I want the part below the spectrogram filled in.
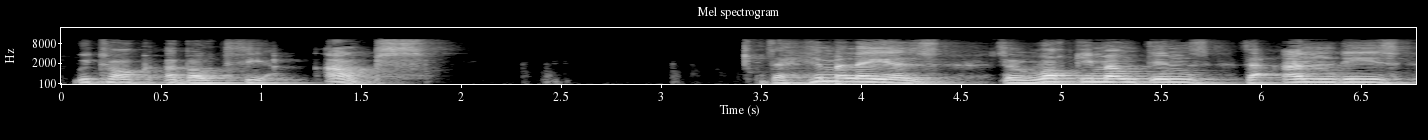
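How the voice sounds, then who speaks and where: A man from Wales teaching a live English class, deliberate and encouraging, repeating key words for learners as he responds to comments. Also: a little high. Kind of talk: live grammar lesson, reacting to comments.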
